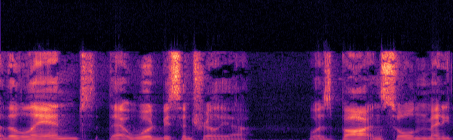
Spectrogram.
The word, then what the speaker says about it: Centralia: here about centralia pennsylvania can you try and pronounce that again central is c-e-n-t-r-a-l-i-a central okay i said right okay centralia pennsylvania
